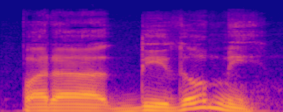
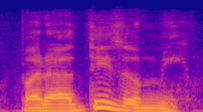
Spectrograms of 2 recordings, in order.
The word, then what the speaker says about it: paradidomi: La palabra entregar, aquí la palabra griega es paradidomi, así con acento en la i, paradidomi.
